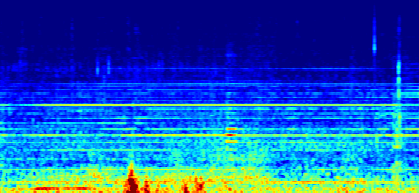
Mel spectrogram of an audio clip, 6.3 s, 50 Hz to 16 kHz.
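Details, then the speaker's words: Mercedes SL600 E-gas throttle actuator tested on a bench with a 4-door coupe module, ignition on: quiet, steady electric hum at one pitch from each side; throttle and E-gas module both working normally. "So I'm going to put on the ignition. Here we have this humming sound. Okay, same humming from the other side."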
